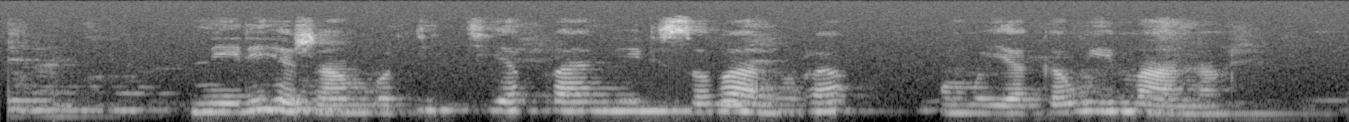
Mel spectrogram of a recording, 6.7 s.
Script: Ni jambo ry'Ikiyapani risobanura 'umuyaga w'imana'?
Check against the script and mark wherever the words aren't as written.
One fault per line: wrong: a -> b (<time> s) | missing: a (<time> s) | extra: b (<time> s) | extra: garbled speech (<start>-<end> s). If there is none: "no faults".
extra: irihe (1.2 s)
